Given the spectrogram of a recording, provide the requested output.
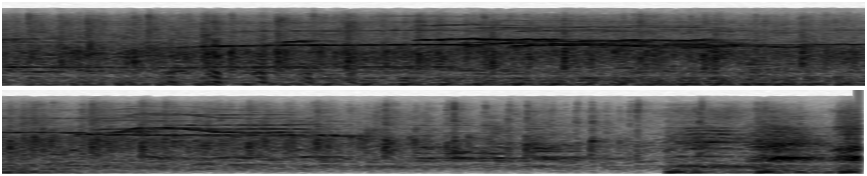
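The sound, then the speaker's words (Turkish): An audience applauds loudly and steadily for several seconds for the Hatay team, a dense crackle of many hands clapping, with voices and cheers mixed into the crowd noise. “Bir alkış şöyle.”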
